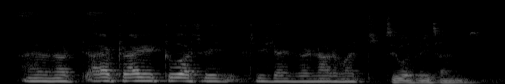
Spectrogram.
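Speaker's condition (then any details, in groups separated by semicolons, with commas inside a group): Parkinson's; 1 week after high dose thiamine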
